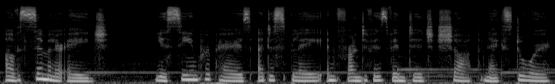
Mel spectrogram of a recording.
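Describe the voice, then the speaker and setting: A woman giving a scripted narration of screenplay directions in a measured, understated manner. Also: fairly low pitch, fairly even intonation, mellow.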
